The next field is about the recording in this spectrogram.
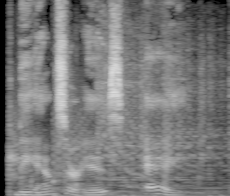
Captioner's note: female announcer speaking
